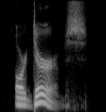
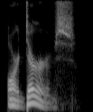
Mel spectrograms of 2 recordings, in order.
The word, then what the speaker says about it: hors d'oeuvres: And this one is just for you, another word with a silent H beginning that comes right from a French term. Hors d'oeuvres. Renaud probably won't even recognize my pronunciation, but that is a common pronunciation in American English.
